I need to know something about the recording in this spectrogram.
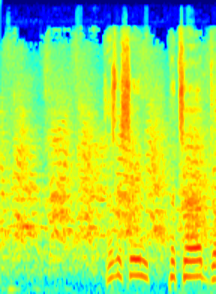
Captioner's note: crowd cheering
